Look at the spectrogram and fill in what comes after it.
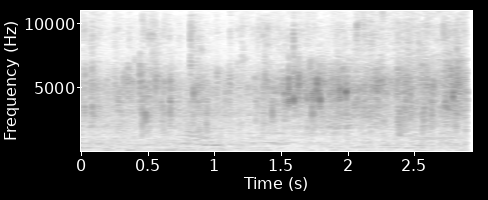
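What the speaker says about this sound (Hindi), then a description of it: "ये कबाब मैंने डाल दिए हैं, इसको साइड में फ्राई करके इसके हम साइड पलटेंगे" Mixed vegetable and chicken kebabs fry in a pan with a steady, close hiss of sizzling oil and a voice speaking over it.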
